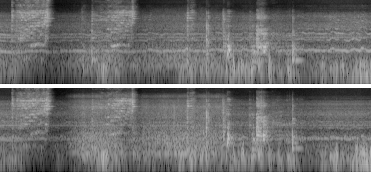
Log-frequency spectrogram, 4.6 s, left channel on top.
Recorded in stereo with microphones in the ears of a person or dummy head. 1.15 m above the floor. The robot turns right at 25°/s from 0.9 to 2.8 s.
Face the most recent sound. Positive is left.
turn(degrees=-15)  # may be behind; listen again after turning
